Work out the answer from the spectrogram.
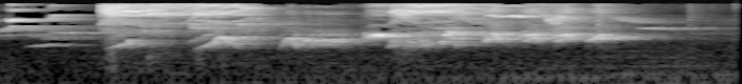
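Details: White-rumped shama kept for song-stamina training, delivering loud rich warbled phrases with rapid rising notes and sharp chips over a quiet background.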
